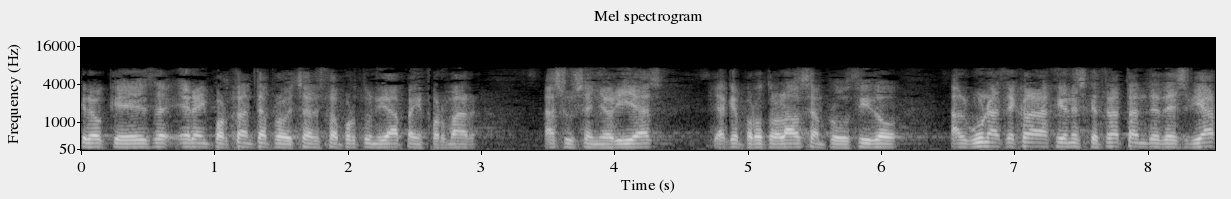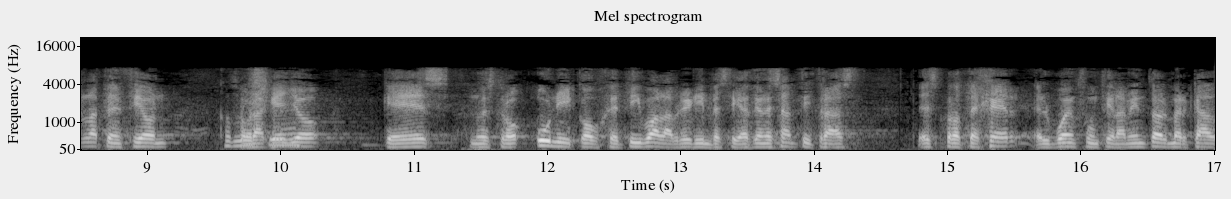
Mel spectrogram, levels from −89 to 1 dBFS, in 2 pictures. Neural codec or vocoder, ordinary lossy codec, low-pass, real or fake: none; AAC, 32 kbps; 7.2 kHz; real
